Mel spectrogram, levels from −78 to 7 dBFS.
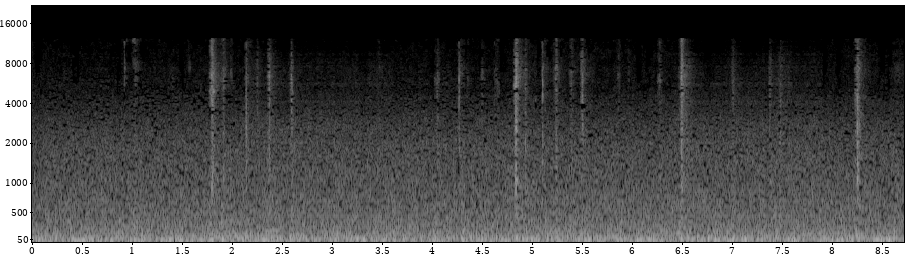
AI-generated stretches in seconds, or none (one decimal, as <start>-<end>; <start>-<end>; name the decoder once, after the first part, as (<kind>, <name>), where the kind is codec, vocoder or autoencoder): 2.2-3.6 (autoencoder, DAC-VAE); 6.4-7.9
